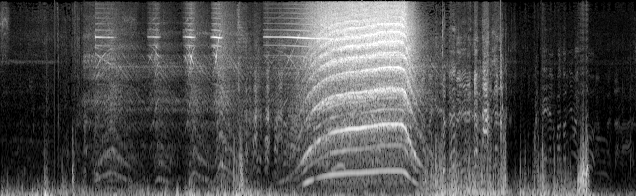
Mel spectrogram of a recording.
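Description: RC ducted-prop plane's motor whining in short rising-and-falling throttle swells, then spooling up to a loud, high steady whine for about two seconds before it falls away and cuts. Rough rumbling noise follows.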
